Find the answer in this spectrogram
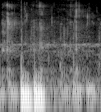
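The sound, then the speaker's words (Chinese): A voice imitates chewing with the mouth, pretending to eat: two loud, low munching bursts in quick succession, followed by a few softer smacking sounds, with no words spoken. “她稳住发抖的身体。装出咀嚼的声音”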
